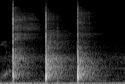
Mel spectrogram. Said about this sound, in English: Yes. Today we're going to be going over how to clap like a cheerleader.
